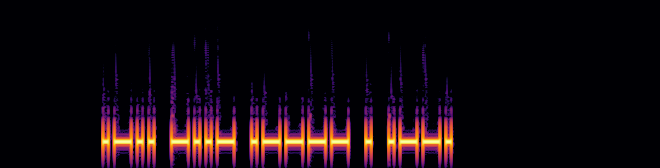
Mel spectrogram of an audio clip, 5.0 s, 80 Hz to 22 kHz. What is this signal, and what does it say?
Morse code, heard as a keyed tone, about 28 wpm, 700 Hz. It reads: LX1EP
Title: DXCC-100 Call Signs - 5 Characters - 28wpm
